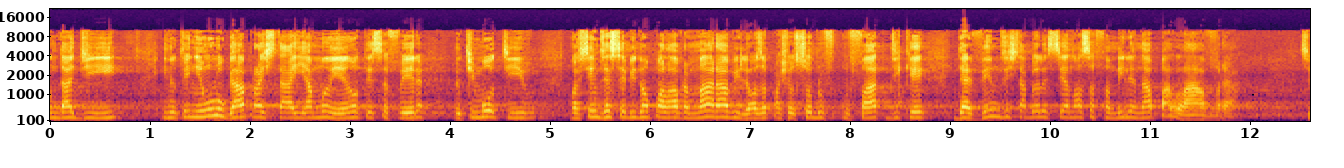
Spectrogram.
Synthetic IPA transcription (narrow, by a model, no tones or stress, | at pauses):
ũnid̪adɪd͡ʒii | ɪnɐ̃w̃t̪ẽj̃nẽj̃ũluɡaɾpɾɐiʃt̪aɾaiamɐ̃ɲɐ̃ot̪eɾsɐfejɾɐ | ewt̪ɪmot̪ivʊ | nɔst̪ẽɲ̃mʊshesebid̪uũɐpalavɾɐmaɾaviʎɔzɐpaʃõsobɾɪʊʊfat̪ʊd͡ʒɪke | d̪evẽmʊziʃt̪abeleseɾɐnɔsɐfɐ̃miljɐnɐpalavɾɐ̰ | s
